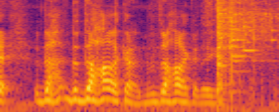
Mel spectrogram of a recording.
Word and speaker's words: Dahaka: This is where I got murdered multiple times by the freaking Dakaha or Dahaka. Dakaka? Dakaha. I forgot how to say it. The Dahaka.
